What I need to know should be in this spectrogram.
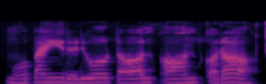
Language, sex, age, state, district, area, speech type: Odia, female, 45-60, Odisha, Kendujhar, urban, read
